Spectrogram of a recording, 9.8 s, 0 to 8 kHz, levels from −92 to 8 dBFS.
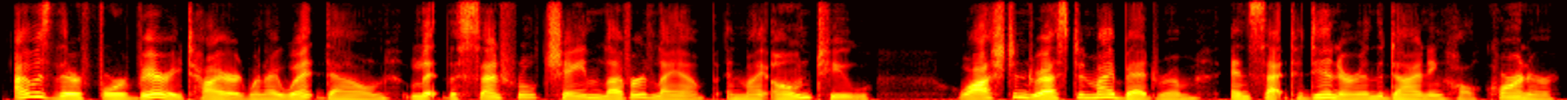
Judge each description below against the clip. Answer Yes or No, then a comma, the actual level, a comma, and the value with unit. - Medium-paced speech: No, fast, 210 wpm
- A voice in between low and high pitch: Yes, medium, 180 Hz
